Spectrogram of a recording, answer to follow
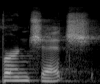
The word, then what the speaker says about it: Brncic: My name is pronounced Brncic. It's Croatian, and yes, I would like to buy a vowel.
